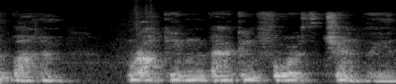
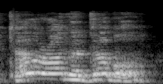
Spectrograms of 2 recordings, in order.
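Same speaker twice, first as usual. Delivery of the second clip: high, loud barked command; shouted order; 13 semitones higher, 6 dB louder than usual. Acted. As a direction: yell the order across the room. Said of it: "Barnes shouted".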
